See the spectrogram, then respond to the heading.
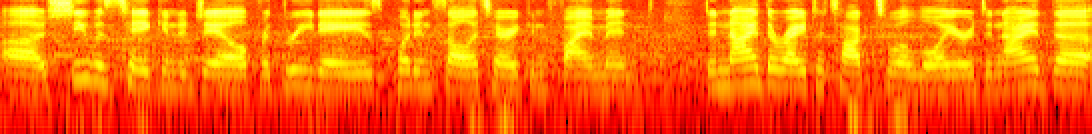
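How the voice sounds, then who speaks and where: A woman with an American accent has an ordinary speaking voice at a medium pitch. She keeps a moderate pace and fairly even intonation. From rural central Pennsylvania. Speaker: anti-pipeline activist. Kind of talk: protest interview testimony.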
